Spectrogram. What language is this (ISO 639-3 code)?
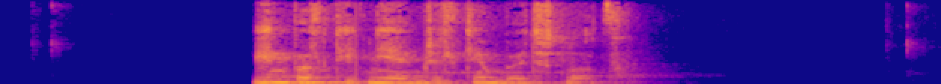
mon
